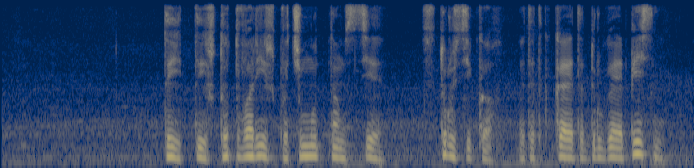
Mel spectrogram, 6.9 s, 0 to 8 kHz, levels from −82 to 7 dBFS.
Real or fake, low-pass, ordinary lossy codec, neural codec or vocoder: real; 7.2 kHz; none; none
